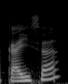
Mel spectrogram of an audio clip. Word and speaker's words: Caiza: Why don't you jump in and say your name the way you pronounce it? Okay, Caiza. Caiza. Yeah.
